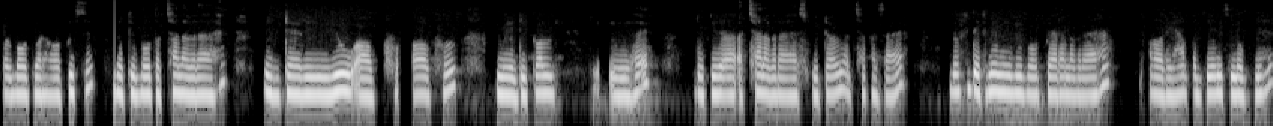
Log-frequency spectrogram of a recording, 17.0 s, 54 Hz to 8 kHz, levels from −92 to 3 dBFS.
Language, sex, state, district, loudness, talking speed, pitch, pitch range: Hindi, female, Bihar, Purnia, -17 LUFS, 160 wpm, 190 Hz, 185-205 Hz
